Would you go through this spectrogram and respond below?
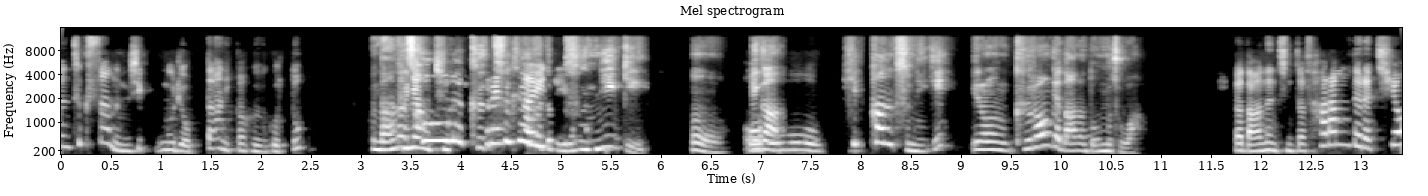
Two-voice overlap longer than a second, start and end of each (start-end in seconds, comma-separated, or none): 3.3-5.3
